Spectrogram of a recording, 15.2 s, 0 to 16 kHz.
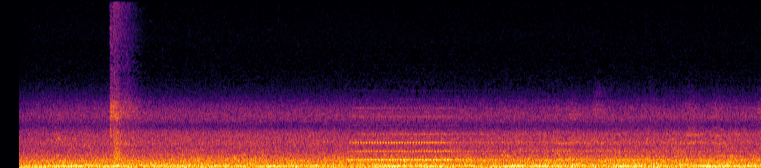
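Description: N700-series Shinkansen train standing at the platform: steady running noise with a low hum that pulses on and off. A brief hiss comes about two seconds in, and a steady whine from the train joins about seven seconds in.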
